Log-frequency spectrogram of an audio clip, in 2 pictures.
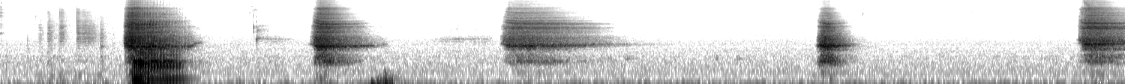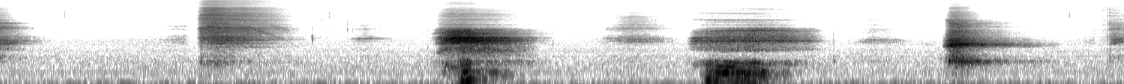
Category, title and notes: Sound effects > Human sounds and actions
Male annoyance impatience sigh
